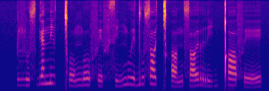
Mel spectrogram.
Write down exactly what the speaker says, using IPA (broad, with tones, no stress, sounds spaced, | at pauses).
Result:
ɮ u˨˩˦ s ɡ æ˥ n i˥˧ ə̯ ǀ o˨˩˦ ŋ o˧˥˧ f e˨˩˦ f s i˨˩˦ ŋ u˥˧ ɪ̯ d u˥ s ɒ˥ ə̯ ǀʰ ɒ˨˩˦ n s ɒ˨˥ ə̯ r i˨˩˦ ɡ ǃ ɒ˥ f e˨˩˦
